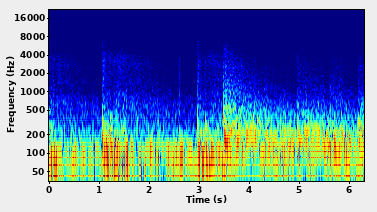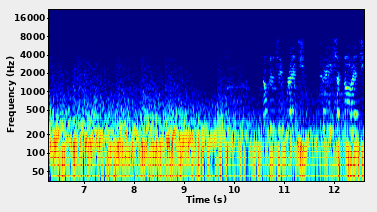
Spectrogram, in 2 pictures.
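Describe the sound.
Naval gunfire and shell explosions hitting a warship escorting a convoy: a few sharp booms in the opening seconds give way to a loud, continuous, rumbling roar.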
